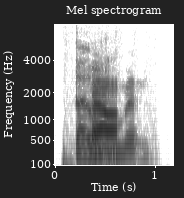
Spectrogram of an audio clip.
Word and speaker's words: Baumann: B-A-U-M-A-N-N. – Bowman.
